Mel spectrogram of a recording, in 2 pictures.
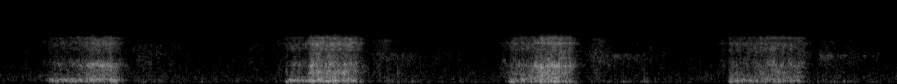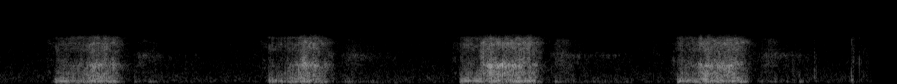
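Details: Person snoring very loudly, recorded on an Android phone: rough snores with each breath in, about 28 a minute, separated by quiet exhalations; steady snoring.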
